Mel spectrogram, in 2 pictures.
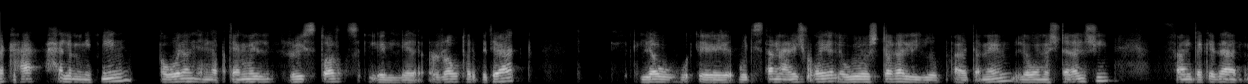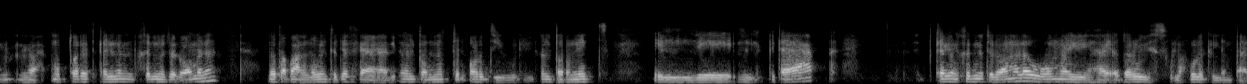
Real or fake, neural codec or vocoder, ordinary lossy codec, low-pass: fake; codec, 16 kHz, 2 kbps, FreqCodec, smaller model; Opus, 64 kbps; 7.2 kHz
